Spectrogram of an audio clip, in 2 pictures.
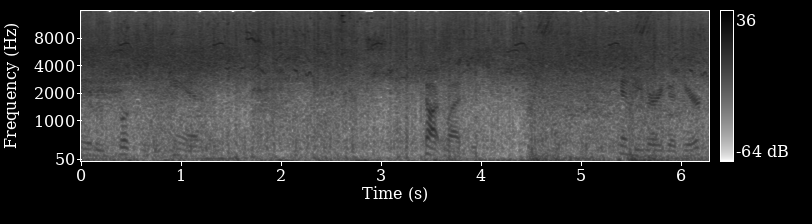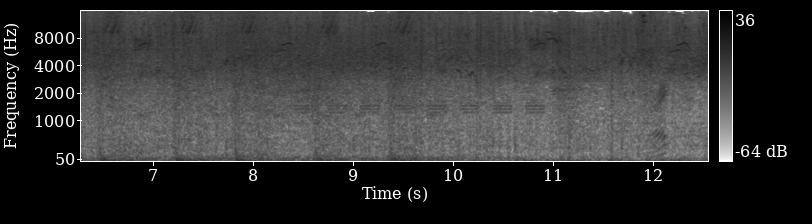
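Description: Energy beams crackle and buzz as a proton stream fires.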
